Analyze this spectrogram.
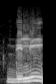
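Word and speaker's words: Dili: इसकी राजधानी का नाम दिल्ली है और कहानी ना कहानी यह संवारे वैसे प्रोनाउंस होता है जैसे हमारी दिल्ली है जिसे हम दिल्ली बोलते हैं उसे तरीके से ये प्रोनाउंस करते हैं हम तो इसलिए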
